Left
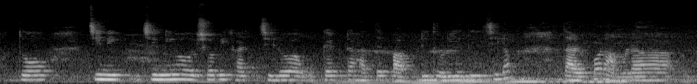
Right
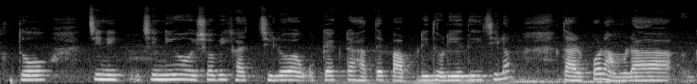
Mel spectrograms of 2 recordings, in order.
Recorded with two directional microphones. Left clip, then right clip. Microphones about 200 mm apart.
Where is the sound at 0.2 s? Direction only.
30° right (ahead or behind).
